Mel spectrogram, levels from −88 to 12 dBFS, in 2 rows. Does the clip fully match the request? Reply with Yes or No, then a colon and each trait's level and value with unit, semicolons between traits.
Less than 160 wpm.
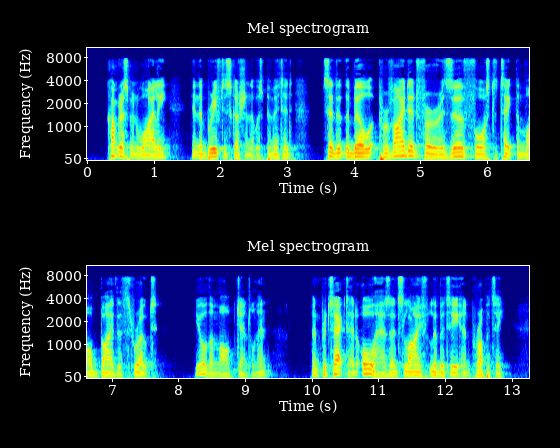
No: average, 165 wpm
